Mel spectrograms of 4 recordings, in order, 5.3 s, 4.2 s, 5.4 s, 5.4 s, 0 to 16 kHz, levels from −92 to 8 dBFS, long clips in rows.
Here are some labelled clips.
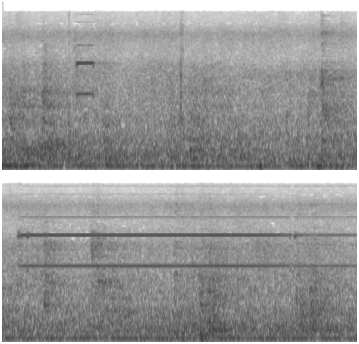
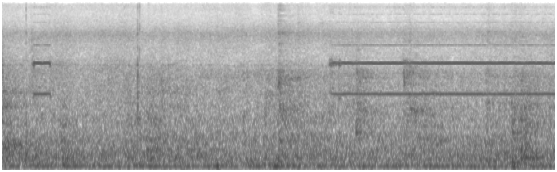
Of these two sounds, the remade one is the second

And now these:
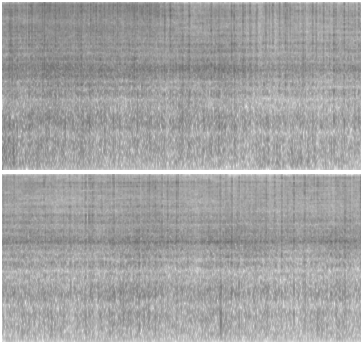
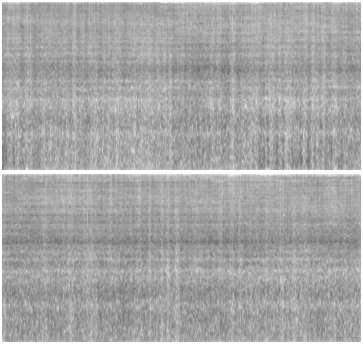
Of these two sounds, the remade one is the first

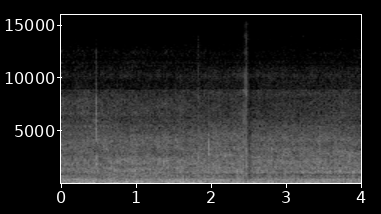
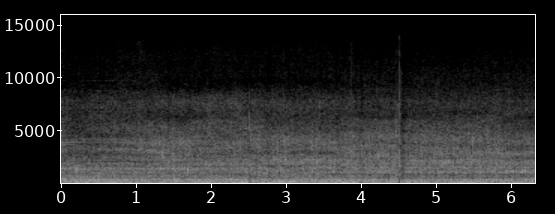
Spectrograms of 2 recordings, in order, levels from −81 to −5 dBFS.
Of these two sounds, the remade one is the first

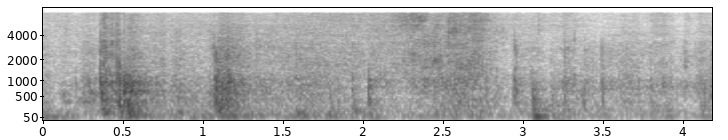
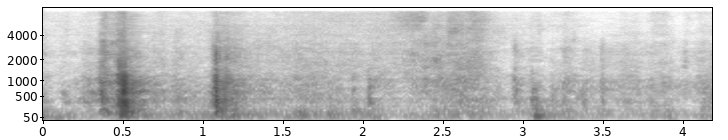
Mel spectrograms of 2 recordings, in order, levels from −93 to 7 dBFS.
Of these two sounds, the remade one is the second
